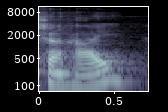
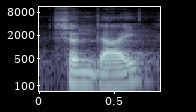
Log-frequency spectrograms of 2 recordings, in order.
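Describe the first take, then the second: First: The name is said with English-like sounds. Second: The name is said with Portuguese sounds. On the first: This is the correct form of the name. The speaker calls it right. "mas o certo é Shanghai" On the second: This is how Brazilians commonly say it. The speaker calls it wrong. "a gente fala Xangai"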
